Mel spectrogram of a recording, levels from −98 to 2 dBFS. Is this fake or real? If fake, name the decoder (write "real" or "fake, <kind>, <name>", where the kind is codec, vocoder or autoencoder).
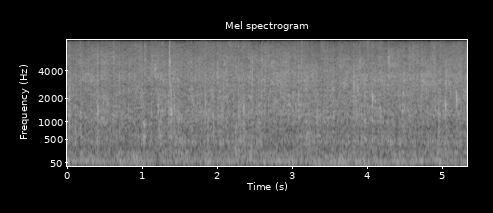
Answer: fake, codec, DAC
